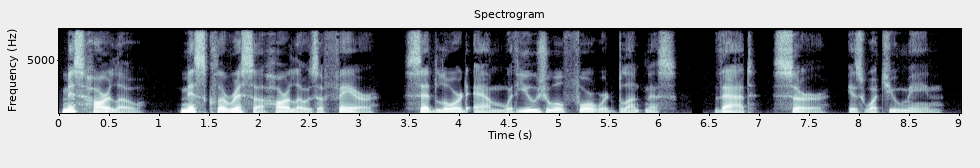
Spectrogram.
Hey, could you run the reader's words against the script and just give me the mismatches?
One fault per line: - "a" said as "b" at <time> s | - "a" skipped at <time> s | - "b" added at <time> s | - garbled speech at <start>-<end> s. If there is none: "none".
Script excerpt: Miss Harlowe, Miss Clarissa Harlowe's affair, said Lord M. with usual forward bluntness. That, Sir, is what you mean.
none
